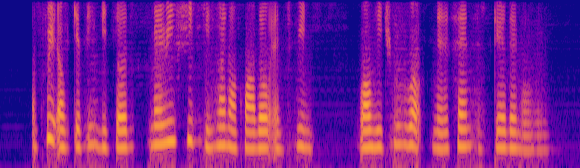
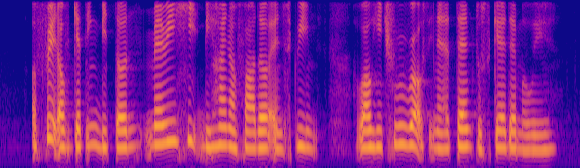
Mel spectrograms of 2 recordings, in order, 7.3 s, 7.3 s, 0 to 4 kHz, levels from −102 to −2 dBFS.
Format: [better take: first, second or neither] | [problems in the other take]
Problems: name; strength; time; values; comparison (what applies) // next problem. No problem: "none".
second | noise reduction (neural separator model SepFormer WHAMR!)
